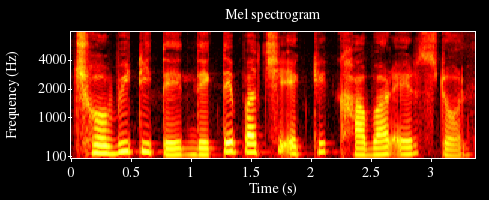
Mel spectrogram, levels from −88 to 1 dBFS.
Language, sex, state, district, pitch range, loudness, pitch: Bengali, male, West Bengal, Alipurduar, 145-205 Hz, -19 LUFS, 170 Hz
